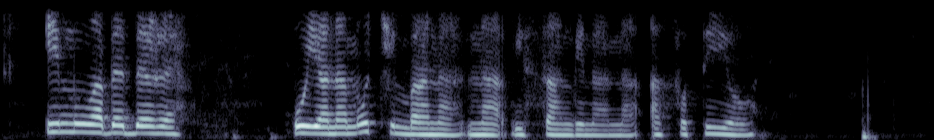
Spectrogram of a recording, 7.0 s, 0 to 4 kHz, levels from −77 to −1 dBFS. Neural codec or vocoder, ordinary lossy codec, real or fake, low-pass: codec, 16 kHz, 4 kbps, X-Codec, WavLM features, trained on Multilingual LibriSpeech; AAC, 32 kbps; fake; 3.6 kHz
